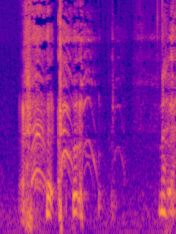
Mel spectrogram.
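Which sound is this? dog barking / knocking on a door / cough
cough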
